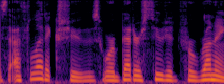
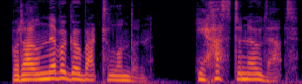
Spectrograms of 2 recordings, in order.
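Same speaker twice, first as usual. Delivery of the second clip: louder and faster on "never"; firm refusal; 2 semitones higher, 4 dB louder than usual. Acted. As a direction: plant your feet, no London. Shaw insisting.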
